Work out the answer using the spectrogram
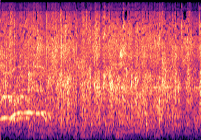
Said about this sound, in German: Von daher einen großen Applaus an die Gruppe Webseitenaktualisierung.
